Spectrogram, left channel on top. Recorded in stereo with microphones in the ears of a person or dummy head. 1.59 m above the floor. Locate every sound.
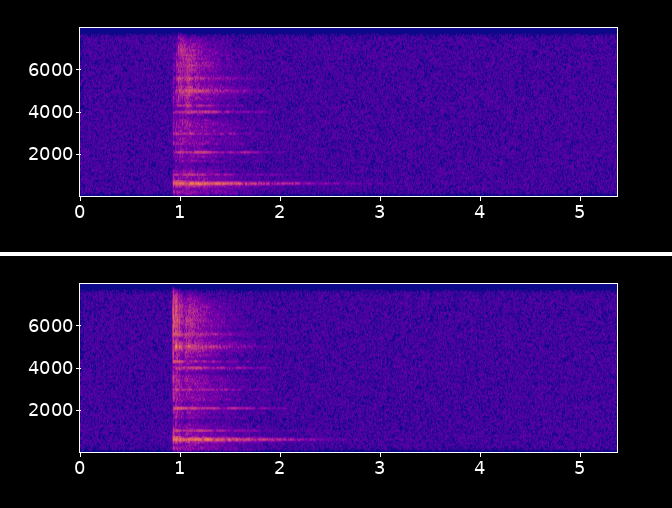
0.9 s dishes clattering: 80° right, 7 m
